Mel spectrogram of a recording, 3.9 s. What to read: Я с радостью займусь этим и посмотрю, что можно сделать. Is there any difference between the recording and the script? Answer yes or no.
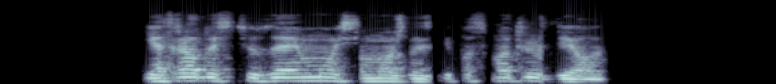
yes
